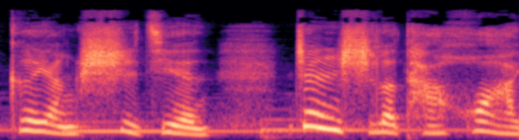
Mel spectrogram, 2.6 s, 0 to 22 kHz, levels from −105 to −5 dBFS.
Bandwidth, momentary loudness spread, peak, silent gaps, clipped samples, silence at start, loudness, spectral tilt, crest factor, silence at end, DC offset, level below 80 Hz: 16.5 kHz; 9 LU; -4 dBFS; none; under 0.1%; 0.05 s; -17 LUFS; -3 dB/octave; 14 dB; 0 s; under 0.1%; -68 dBFS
